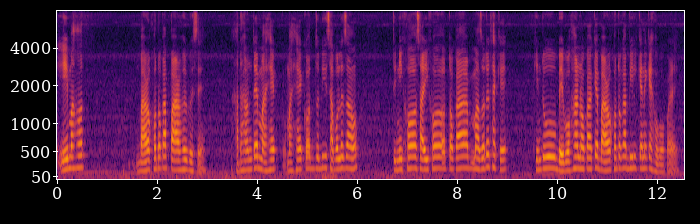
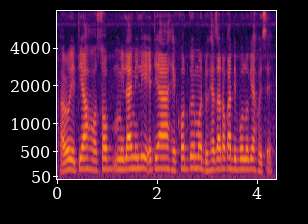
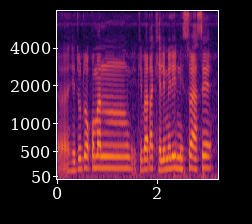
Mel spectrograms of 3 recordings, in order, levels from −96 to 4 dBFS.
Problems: background sounds at intervals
